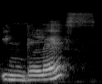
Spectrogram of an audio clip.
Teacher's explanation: when i say the word english i hear the stress on the e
